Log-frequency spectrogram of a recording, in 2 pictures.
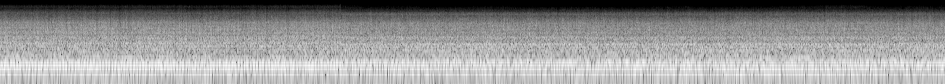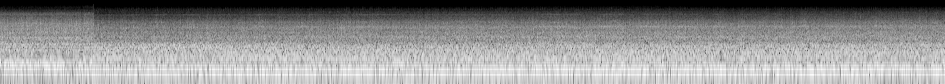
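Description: Wind rushes hard past the microphone.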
